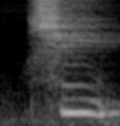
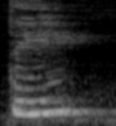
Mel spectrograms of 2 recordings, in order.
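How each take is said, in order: First: The t is softened to a ch sound. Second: The t stays a plain hard t sound. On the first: This is the Portuguese way. "en portugués" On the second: This is the Spanish way. "en español"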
